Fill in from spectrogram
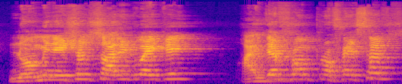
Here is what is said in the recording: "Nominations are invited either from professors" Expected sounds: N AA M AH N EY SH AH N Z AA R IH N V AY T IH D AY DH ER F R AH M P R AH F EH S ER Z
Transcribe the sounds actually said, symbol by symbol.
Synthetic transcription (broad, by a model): N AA M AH N EY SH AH N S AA L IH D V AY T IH AY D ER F R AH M P R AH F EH S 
